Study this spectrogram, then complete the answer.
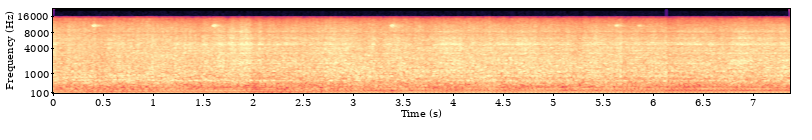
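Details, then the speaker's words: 1986 John Deere 216 single-cylinder lawn tractor, first start of the day at about 50°F, around half throttle: steady flat drone that barely climbs, poor throttle response; owner says carburetor needs adjusting, only begins throttling up past half. "these colors don't have very good throttle response it if you didn't notice it doesn't throttle up as high as that 73 does"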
